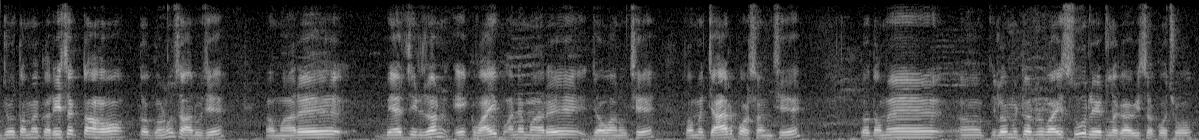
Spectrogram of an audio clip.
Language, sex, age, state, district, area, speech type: Gujarati, male, 45-60, Gujarat, Kheda, rural, spontaneous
